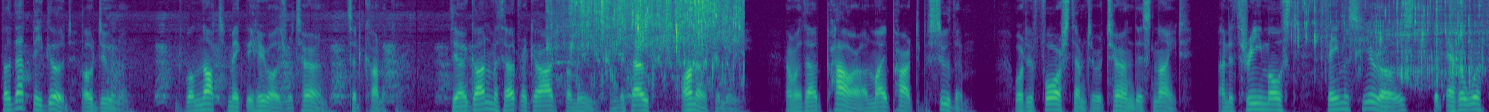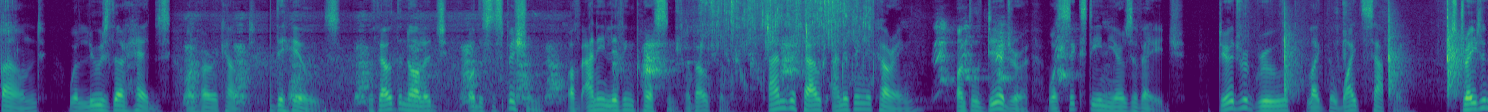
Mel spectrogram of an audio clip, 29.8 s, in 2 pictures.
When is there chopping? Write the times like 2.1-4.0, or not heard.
27.3-29.6.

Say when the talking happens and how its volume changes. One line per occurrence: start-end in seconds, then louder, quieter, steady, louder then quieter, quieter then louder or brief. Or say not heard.
0.0-29.7 steady.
